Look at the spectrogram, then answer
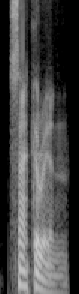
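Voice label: "saccharin", British English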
